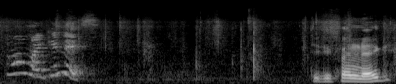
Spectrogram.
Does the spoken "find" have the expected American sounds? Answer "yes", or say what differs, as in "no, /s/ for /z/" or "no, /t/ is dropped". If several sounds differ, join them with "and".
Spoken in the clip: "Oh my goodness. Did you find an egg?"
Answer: no, /d/ is dropped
